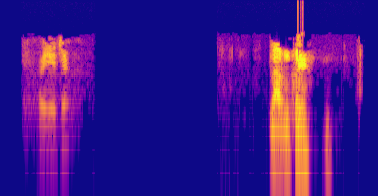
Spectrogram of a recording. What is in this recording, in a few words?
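Incident Tac 1, Scanner audio recording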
